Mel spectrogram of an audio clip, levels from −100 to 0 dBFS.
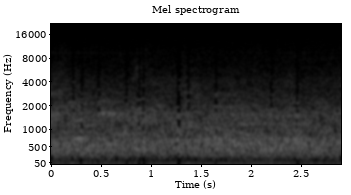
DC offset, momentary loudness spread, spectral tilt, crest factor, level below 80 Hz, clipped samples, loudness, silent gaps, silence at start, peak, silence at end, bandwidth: under 0.1%; 1 LU; -2.5 dB/octave; 14 dB; -86 dBFS; under 0.1%; -62 LUFS; none; 0 s; -48 dBFS; 0 s; 15 kHz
